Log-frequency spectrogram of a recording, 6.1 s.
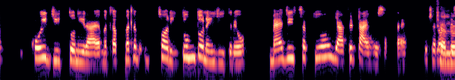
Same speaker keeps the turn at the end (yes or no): no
